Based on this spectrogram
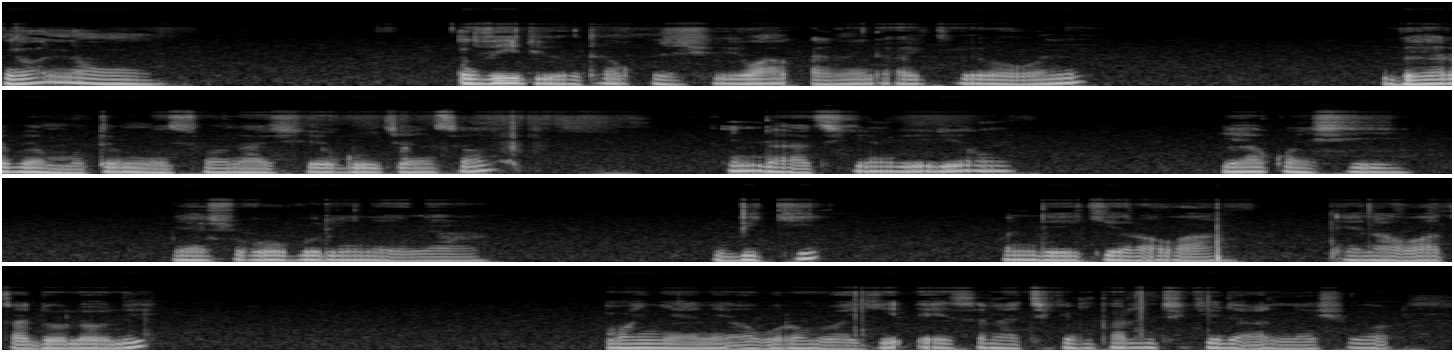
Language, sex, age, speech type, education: Hausa, female, 15-29, spontaneous, primary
